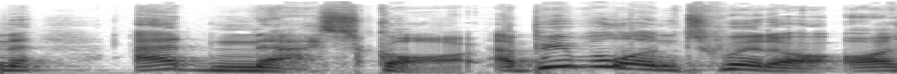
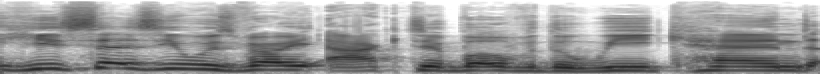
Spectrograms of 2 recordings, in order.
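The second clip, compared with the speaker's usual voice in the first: ordinary delivery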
